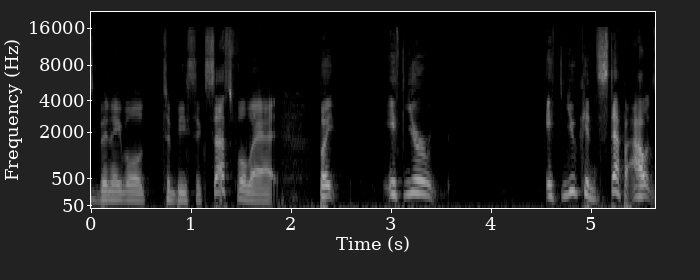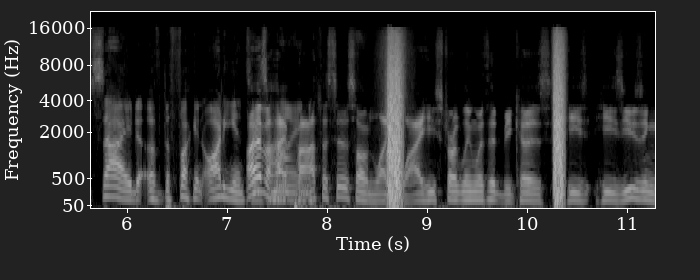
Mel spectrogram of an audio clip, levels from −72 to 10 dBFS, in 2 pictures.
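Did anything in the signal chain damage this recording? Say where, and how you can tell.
Yes, at the wireless radio link. Two wireless microphone noise hits, at 8.43–8.93 s after "have a mind hypothesis" and at 10.23–10.43 s after "he's struggling with it", come through as static swishes. The FM carrier faded and receiver noise rose over the voice. A network dropout would leave silence instead.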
